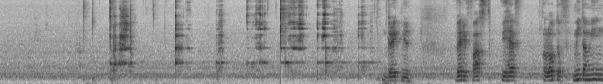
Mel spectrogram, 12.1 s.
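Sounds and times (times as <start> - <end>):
fork scraping a frying pan: 2.2 - 2.8, 3.4 - 7.6.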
